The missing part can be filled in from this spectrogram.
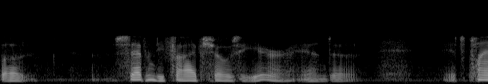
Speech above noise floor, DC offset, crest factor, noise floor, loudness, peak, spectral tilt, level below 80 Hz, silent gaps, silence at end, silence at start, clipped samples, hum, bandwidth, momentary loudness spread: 26 dB; under 0.1%; 20 dB; -61 dBFS; -35 LUFS; -16 dBFS; -8.5 dB/octave; -80 dBFS; none; 0 s; 0 s; under 0.1%; 60 Hz at -60 dBFS; 4 kHz; 22 LU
